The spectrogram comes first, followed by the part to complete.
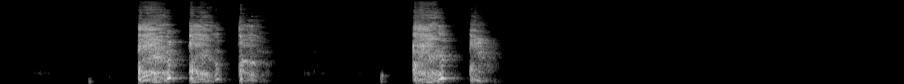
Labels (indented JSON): {
  "expert_labels": [
    {
      "quality": "ok",
      "cough_type": "dry",
      "dyspnea": false,
      "wheezing": false,
      "stridor": false,
      "choking": false,
      "congestion": false,
      "nothing": true,
      "diagnosis": "COVID-19",
      "severity": "mild"
    }
  ],
  "age": 35,
  "gender": "male",
  "respiratory_condition": false,
  "fever_muscle_pain": false,
  "status": "symptomatic"
}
